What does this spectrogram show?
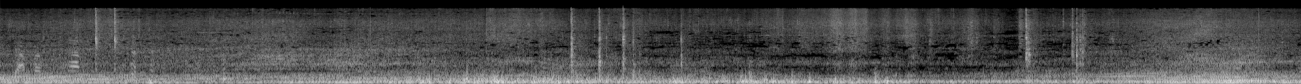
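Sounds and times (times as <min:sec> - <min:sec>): meat frying on griddle: 0:00.0 - 0:11.0
steady low rumble: 0:02.9 - 0:11.2.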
